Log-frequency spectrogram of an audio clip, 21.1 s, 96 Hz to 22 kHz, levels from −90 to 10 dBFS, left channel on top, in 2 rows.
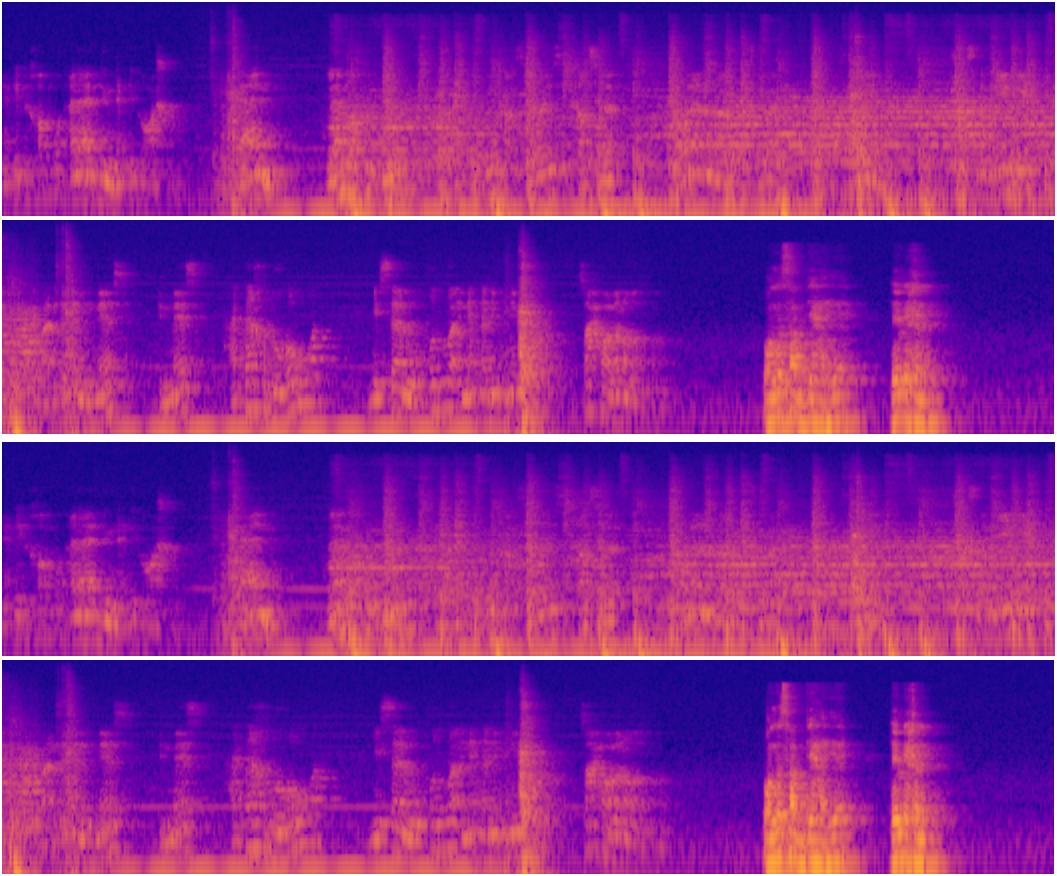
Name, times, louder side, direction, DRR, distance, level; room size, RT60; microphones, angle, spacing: voice 1, 0.0-1.8 2.3-2.8 3.2-4.1 4.6-6.1 6.7-7.9 8.4-8.9 9.5-11.8 12.1-12.5 12.7-13.7 14.2-16.0 16.3-17.1, left 1 dB, 65° left, 1 dB, 0.7 m, -35 dB
Engine / Slam, 1.8-17.0, equal, 40° left, 1.4 m, -34 dB
sound 1, 3.2-10.9, equal, 15° left, 1.1 m, -27 dB
voice 2, 18.1-19.0 19.4-19.7, right 4 dB, 40° right, 4 dB, 0.3 m, -19 dB
3.2 x 3.0 x 2.5 m, 0.68 s
head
